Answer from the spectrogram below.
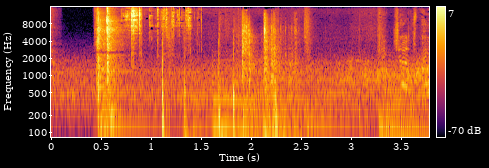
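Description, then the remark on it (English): Keys jingle and clink, followed by several sharp metallic clicks as a door lock is worked, over a low steady hum. “Oh, you don't have to lock the door.”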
